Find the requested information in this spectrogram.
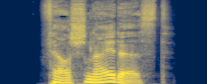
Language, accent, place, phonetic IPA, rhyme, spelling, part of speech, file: German, Germany, Berlin, [fɛɐ̯ˈʃnaɪ̯dəst], -aɪ̯dəst, verschneidest, verb, De-verschneidest.ogg
- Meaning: inflection of verschneiden: 1. second-person singular present 2. second-person singular subjunctive I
